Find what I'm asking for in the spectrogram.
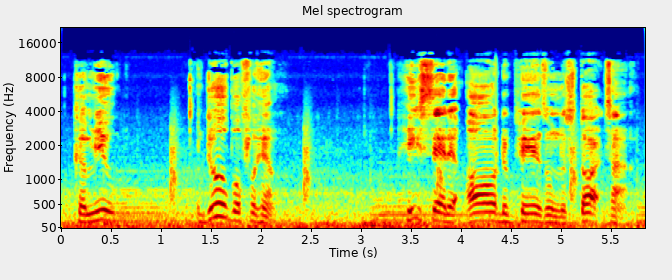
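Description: Clear music plays in the background as a man speaks at a fairly slow pace. The sound is dry, with no echo. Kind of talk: casual vlog rant. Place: car. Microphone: phone near.

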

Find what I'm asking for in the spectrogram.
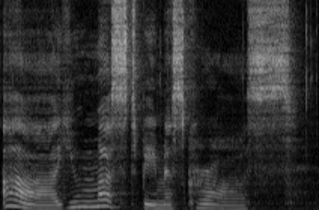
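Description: A put-on character voice, female-sounding, at a medium pitch for a woman. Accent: British. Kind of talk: posh, refined.

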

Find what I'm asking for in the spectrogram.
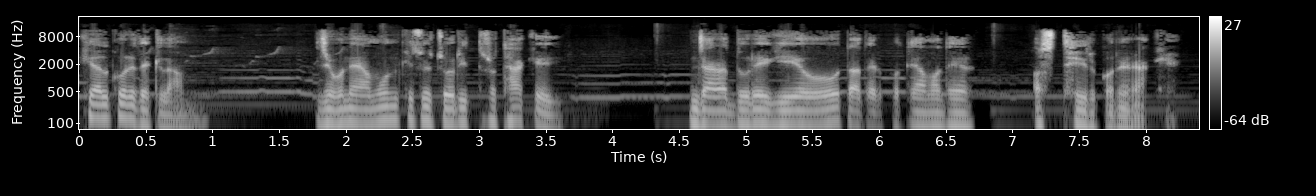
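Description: Music plays in the background as a man speaks at a fairly low pitch with ordinary pitch variation. The sound is dry and close, with no echo. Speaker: voiceover artist / channel owner. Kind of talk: emotional poetry / spoken word monologue. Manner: reflective, emotional, measured.

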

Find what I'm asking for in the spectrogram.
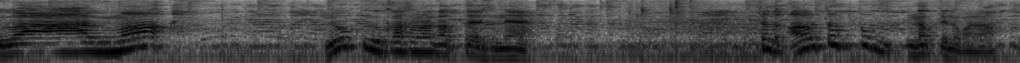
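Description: With clear music in the background, a man with a high pitch speaks with long, frequent pauses. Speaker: football tactics commentator. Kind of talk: live-stream match commentary. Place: home room.

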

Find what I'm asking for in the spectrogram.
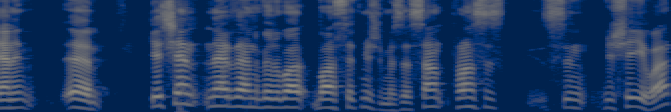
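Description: Against a quiet background, a man talks at a high pitch. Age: 50s. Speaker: professor. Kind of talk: lecture. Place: studio. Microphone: lapel.

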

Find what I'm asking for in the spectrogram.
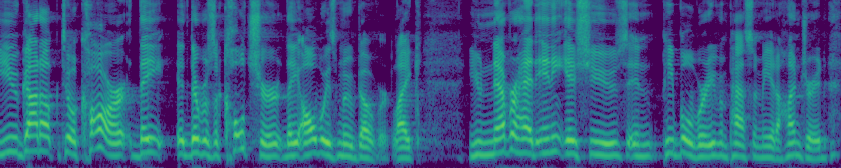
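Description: The background is quiet while a man talks. His pace is moderate. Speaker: pastor. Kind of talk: sermon. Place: church. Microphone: handheld.

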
